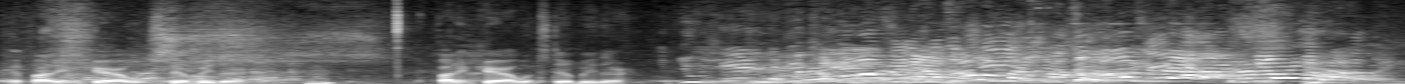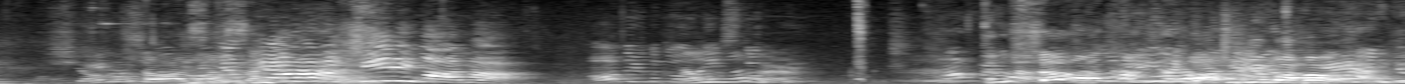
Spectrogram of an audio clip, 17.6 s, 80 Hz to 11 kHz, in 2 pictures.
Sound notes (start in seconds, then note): 7.8 audience uproar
